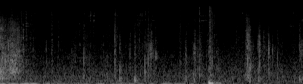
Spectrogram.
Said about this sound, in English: I heard footsteps as I moved into position.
